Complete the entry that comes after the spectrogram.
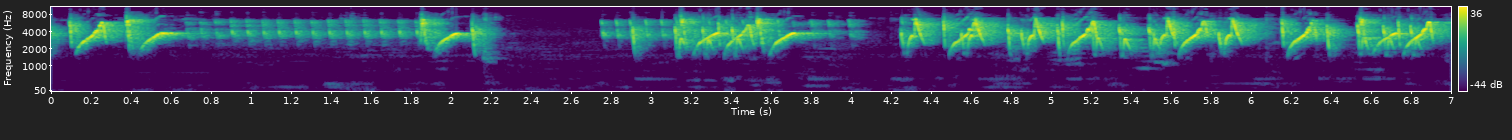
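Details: During a fierce fight, a bar-winged prinia, or ciblek, gives a long buzzy, rattling trill, then a short gap, then bursts of quick, sharp chirps that swoop down and up.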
